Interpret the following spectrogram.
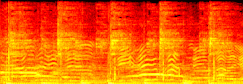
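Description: Live Nepali folk music: a bamboo flute melody with held and gliding notes over a steady madal hand-drum beat, about four strokes a second, with hand clapping and voices of the group joining in.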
